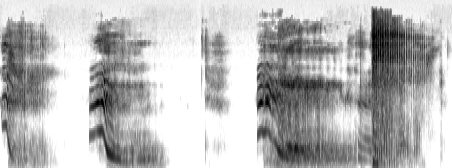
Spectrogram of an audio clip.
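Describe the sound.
A person imitates a winded, panting horse that has just been on a jog, put back in the stable and given a bath: three loud, breathy vocal bursts that slide downward in pitch, separated by short pauses, ending in a harsh snorting exhale.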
